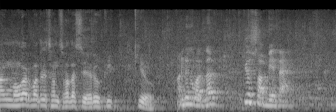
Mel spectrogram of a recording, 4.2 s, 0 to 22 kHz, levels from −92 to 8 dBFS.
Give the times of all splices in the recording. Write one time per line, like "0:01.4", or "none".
0:02.1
